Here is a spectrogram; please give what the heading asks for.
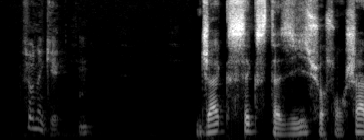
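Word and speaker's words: Furniker: Par curiosité, comment le prononcez-vous? Oh, comme ça s'appelle. F-U-R-N-I-K-E-R. Ah, Furniquet. Furniqué.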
